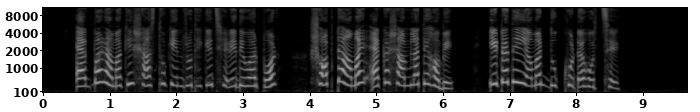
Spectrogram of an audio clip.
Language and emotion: Bengali, sad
